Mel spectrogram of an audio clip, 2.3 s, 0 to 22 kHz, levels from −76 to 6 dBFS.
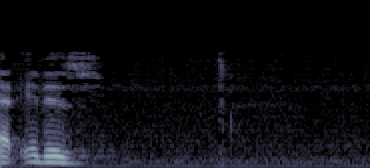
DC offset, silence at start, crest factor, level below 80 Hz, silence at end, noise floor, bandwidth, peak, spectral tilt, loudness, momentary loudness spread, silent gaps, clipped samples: under 0.1%; 0 s; 22 dB; -58 dBFS; 0.9 s; -53 dBFS; 6.4 kHz; -10 dBFS; -6.5 dB/octave; -28 LUFS; 27 LU; none; under 0.1%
